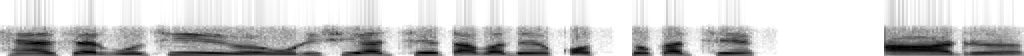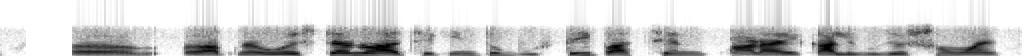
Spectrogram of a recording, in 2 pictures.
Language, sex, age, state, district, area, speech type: Bengali, female, 60+, West Bengal, Nadia, rural, conversation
